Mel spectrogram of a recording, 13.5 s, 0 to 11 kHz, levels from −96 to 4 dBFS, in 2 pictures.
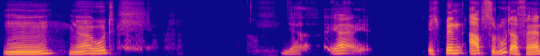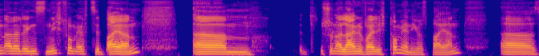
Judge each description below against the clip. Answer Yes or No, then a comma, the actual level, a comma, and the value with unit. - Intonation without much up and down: No, average, 3.4 semitones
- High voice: No, low, 135 Hz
